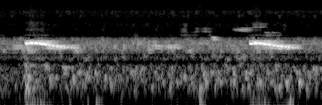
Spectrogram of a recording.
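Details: Male ruddy kingfisher (Halcyon coromanda), a summer visitor to Japan, sings "kyororororo", two long, slightly descending whistled trills fading toward the end, each about a second, four seconds apart, with faint background chirps.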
